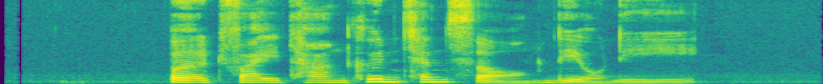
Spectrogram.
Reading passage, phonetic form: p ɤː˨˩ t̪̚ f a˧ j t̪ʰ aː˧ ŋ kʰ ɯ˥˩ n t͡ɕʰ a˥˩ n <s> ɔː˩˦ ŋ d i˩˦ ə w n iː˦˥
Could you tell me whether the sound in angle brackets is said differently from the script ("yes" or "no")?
no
